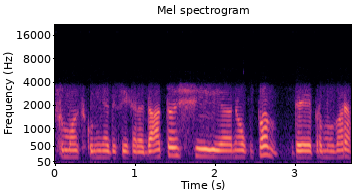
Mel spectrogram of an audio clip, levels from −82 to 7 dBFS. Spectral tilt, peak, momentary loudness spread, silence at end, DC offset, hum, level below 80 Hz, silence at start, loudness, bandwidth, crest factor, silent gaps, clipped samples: -6.5 dB/octave; 0 dBFS; 8 LU; 0 s; under 0.1%; none; -64 dBFS; 0 s; -17 LUFS; 4 kHz; 16 dB; none; under 0.1%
